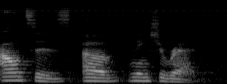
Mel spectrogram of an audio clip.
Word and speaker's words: Ningxia: First, each day, right off, start out with 2 to 4 ounces of Ningxia Red. It's pronounced Ningxia, Ninsha, Ningxia, and it's found, there's a 2-ounce sample in the Premium Starter Bundle.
